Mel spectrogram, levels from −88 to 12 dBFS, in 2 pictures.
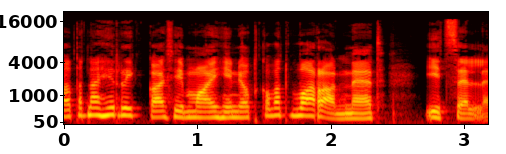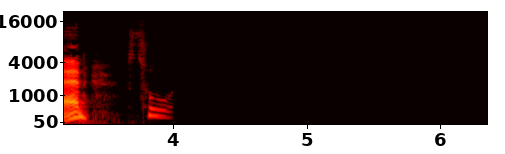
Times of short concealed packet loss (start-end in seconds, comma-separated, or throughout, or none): none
